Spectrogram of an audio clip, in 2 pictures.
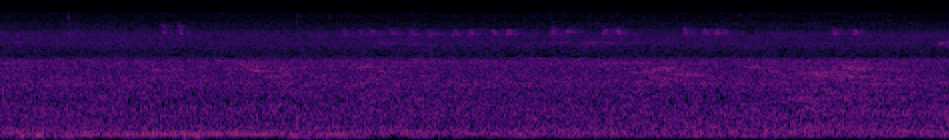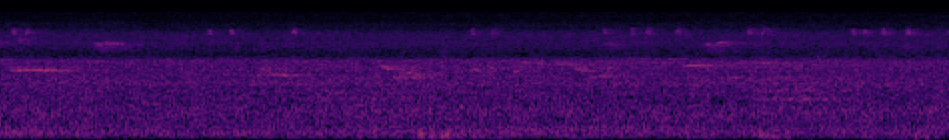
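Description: Faint outdoor background hiss with scattered short bird chirps and calls in the distance.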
